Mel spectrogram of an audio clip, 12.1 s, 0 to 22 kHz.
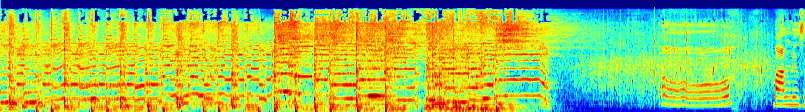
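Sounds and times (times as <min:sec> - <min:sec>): live band held note: 0:00.0 - 0:08.6
faint audience applause: 0:07.1 - 0:12.0.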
